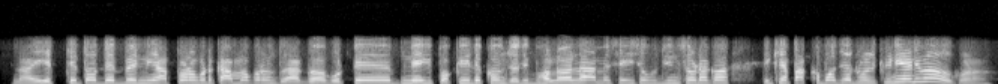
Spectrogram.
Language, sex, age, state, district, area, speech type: Odia, male, 18-30, Odisha, Bhadrak, rural, conversation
